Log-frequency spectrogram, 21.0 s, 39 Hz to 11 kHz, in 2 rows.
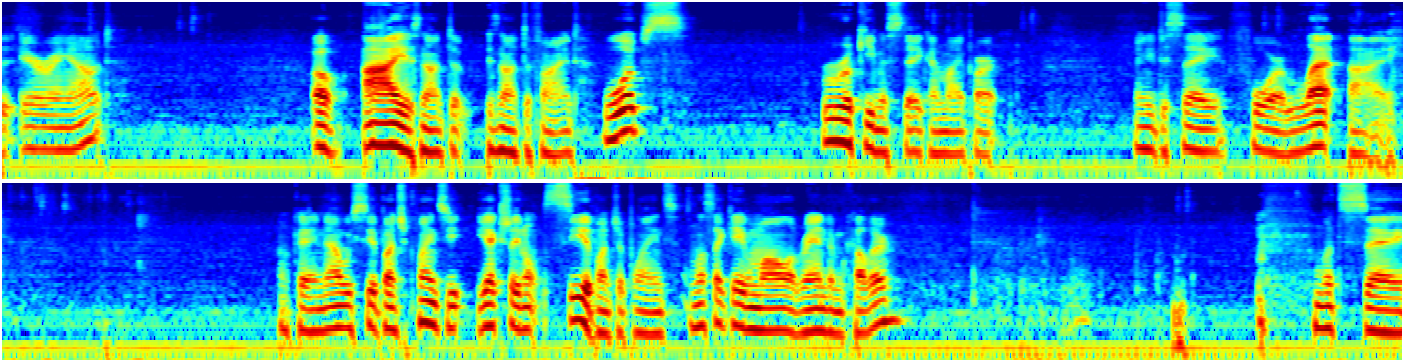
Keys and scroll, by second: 2.8 super+=, 3.3 super+=, 11.3 super+s.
